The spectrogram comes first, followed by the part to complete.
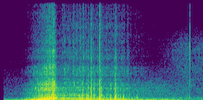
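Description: A car engine revving: its pitch climbs quickly about half a second in, then it falls away into a rumble that fades over the next few seconds, with a few sharp clicks.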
